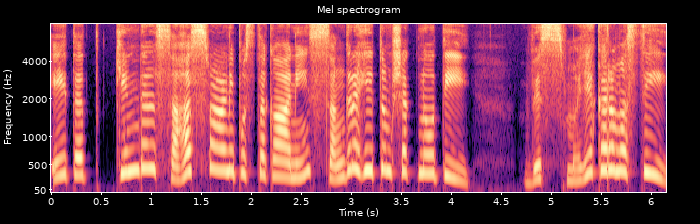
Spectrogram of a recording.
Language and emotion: Sanskrit, surprised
